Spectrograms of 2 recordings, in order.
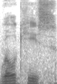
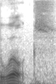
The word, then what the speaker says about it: Wilkes: by ames dot well i was actually Wilkes well well well well yeah Wilkes like the eid has no pronunciation Wilkes Wilkes mm-hmm Annie Wilkes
